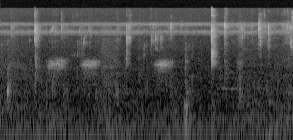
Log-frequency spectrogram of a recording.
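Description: Quiet chewing and mouth smacks of people eating steamed chicken momos by hand, with a few sharp clicks, the loudest about four seconds in, over a faint steady high whine.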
